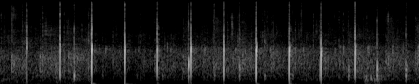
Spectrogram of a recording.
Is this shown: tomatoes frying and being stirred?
no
